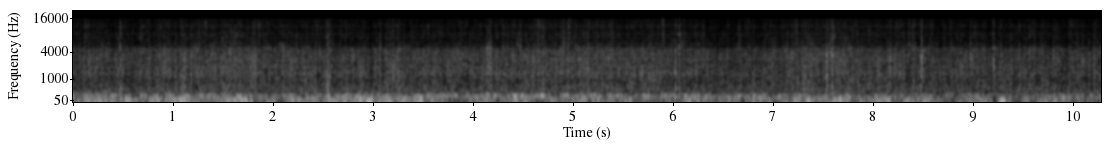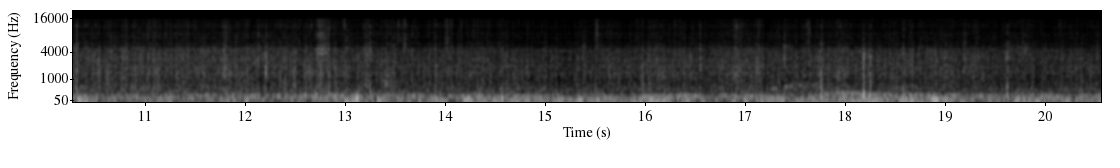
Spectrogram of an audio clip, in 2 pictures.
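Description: Steady rushing outdoor noise with a heavy, unsteady low rumble and a few faint ticks.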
